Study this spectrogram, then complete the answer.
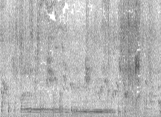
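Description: Eight laying hens in a small backyard poultry pen cluck and murmur in a drawn-out, nasal warble, close and moderately quiet with no talking.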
